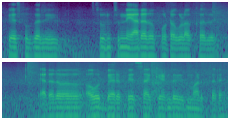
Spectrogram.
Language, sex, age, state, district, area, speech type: Kannada, male, 30-45, Karnataka, Chitradurga, rural, spontaneous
